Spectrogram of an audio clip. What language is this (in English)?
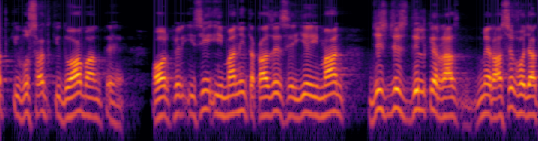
Urdu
